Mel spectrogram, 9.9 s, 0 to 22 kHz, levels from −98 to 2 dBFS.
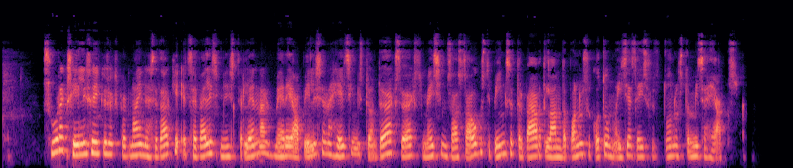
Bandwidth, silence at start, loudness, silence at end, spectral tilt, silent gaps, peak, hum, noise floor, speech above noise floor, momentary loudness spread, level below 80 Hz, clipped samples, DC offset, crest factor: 9.8 kHz; 0.55 s; -18 LUFS; 0.7 s; -4.5 dB/octave; none; -2 dBFS; none; -50 dBFS; 32 dB; 8 LU; -68 dBFS; under 0.1%; under 0.1%; 16 dB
